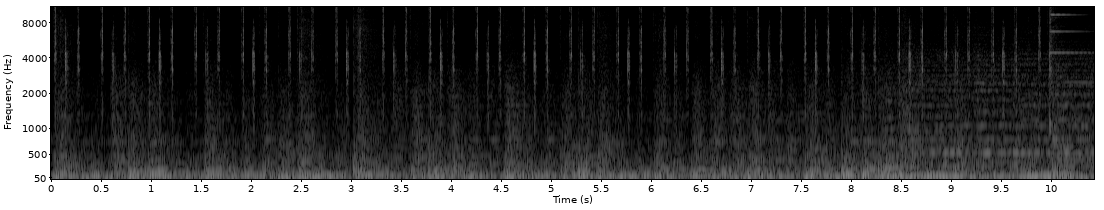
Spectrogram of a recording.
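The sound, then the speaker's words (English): A clock ticks steadily and rapidly for a ten-second countdown, crisp, over a dense low droning backing that swells slightly toward the end, with no voices. “Your 10 seconds are ticking.”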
